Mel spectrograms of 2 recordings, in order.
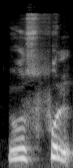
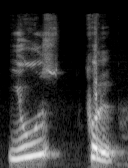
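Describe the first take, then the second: First: Said in the usual way. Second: useful drawn out slowly, both syllables clear; teacher modelling useful slowly for the class; slow clear model word. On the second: Shown as a demonstration. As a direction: stretch out useful so each syllable is heard. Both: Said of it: "ये टू syllable का है".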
